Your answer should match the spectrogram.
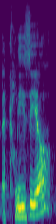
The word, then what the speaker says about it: ecclesia: Some folks pronounce that word ecclesia. I think either one is a fair pronunciation.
